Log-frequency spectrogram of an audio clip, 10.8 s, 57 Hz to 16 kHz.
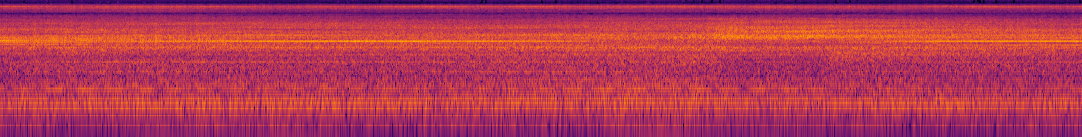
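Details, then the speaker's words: ShopBot CNC cutting 6061 aluminium door pulls with a 120° V-bit: steady high spindle whine with harsh cutting hiss at a laboured pitch, spindle bogging under heavy cut; extra clearing pass planned so the V-bit won't hit two aluminium sides at once. "We're going to have to we're going to have to do another pass cutting all of this out clearing for that because I don't want the V bit hitting two sides of aluminum at the same time. It's you can really hear it strain under that pressure."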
